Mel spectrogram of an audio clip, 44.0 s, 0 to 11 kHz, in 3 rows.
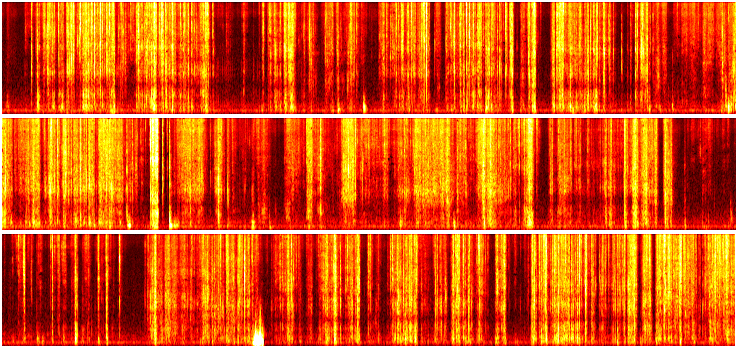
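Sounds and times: bubble wrap rustling: 0.6 - 4.3, 5.2 - 28.2, 32.2 - 44.0
plastic bags crinkling: 14.0 - 27.9, 40.0 - 44.0.

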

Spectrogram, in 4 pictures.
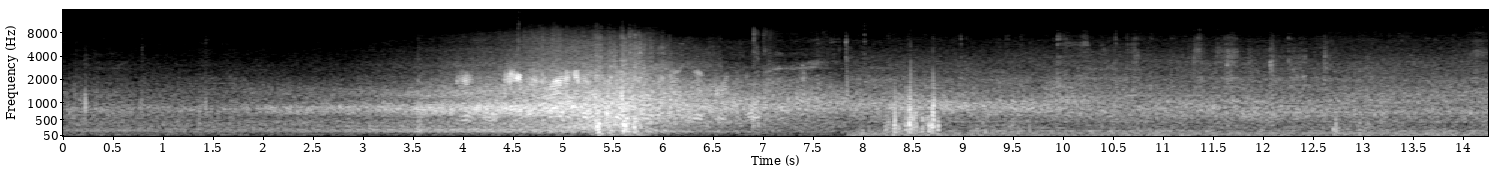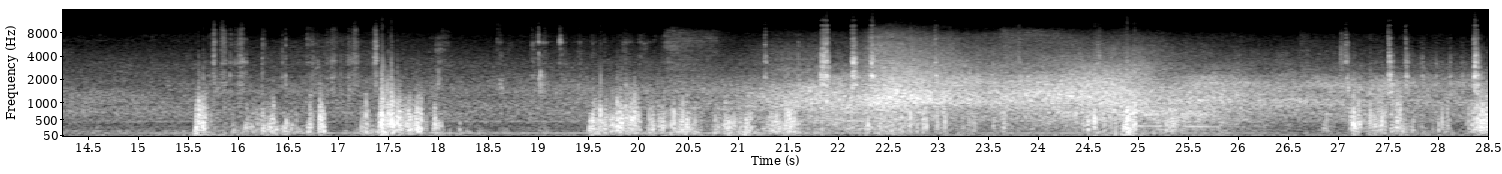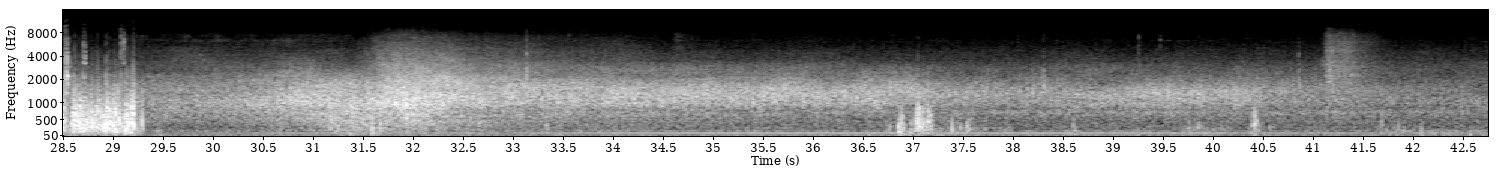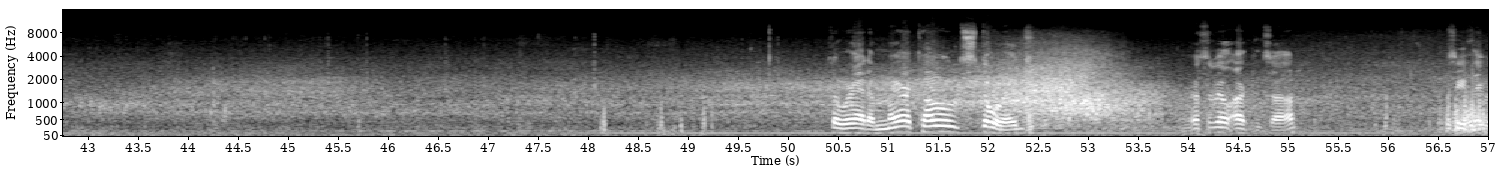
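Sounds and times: vehicles passing by: 0.0 - 57.0.

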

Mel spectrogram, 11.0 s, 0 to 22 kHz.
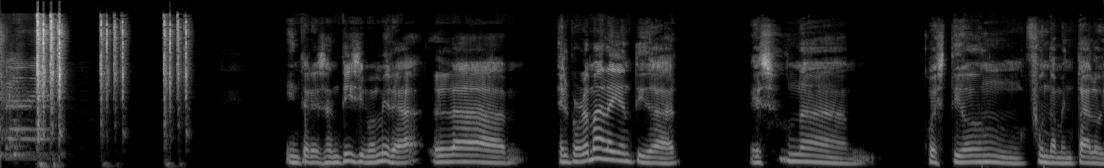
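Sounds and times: typing on computer keyboard: 0.4 - 2.0.

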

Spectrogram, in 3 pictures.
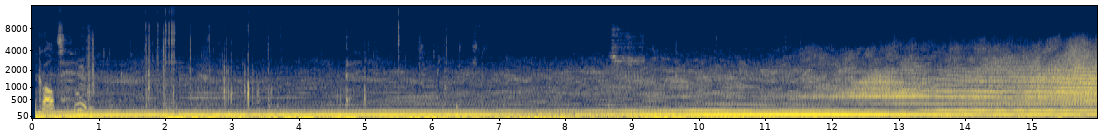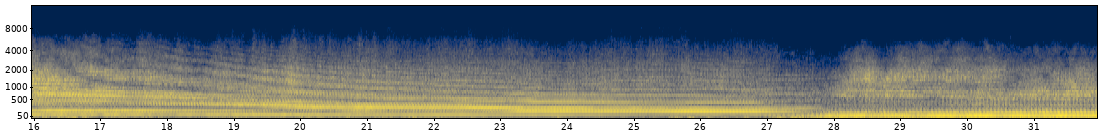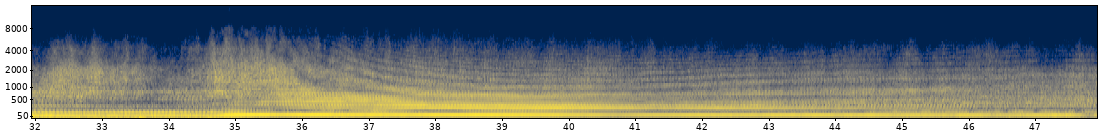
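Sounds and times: propeller aircraft engine drone: 0.0 - 47.9.

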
